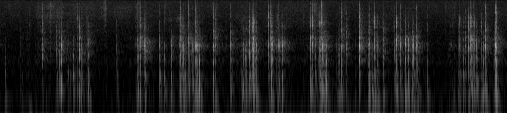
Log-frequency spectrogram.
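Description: A pink silicone scalp massager brush, held in both hands and turned to its dotted side, is scratched and tapped with long painted nails. The result is a quick, uneven run of dry scratching and soft tapping bursts that stop dead with no ring.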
